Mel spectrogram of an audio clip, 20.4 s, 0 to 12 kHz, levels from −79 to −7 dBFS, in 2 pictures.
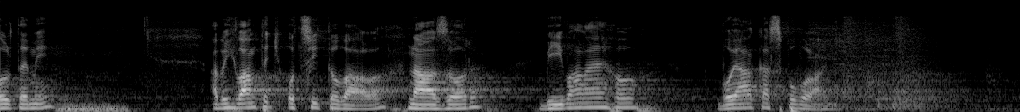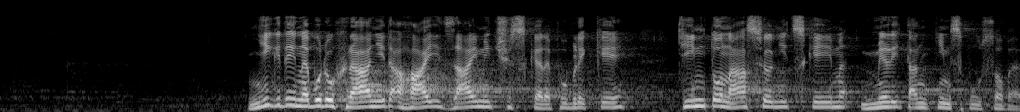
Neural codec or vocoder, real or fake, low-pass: none; real; 7.2 kHz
